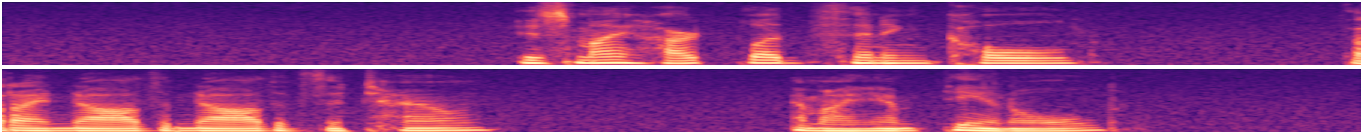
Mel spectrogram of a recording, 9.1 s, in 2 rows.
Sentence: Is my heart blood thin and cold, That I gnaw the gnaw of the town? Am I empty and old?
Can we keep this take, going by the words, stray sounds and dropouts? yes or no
yes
